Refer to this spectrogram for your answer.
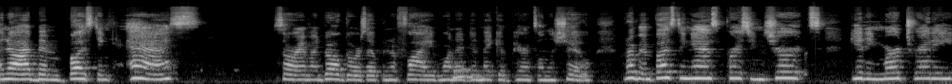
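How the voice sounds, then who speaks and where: Speaking fairly slowly in an Appalachian accent, a woman has a high voice and fairly even intonation. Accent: Appalachian American. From West Virginia. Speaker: live show host. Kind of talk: live stream chat.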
